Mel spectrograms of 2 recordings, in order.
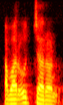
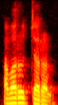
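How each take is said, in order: The two takes are said the same way.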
